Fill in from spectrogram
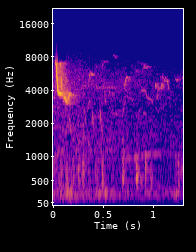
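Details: A common chiffchaff calling at Goldcliff, Newport Wetlands, on 11 April 2022, giving a single short, high, thin call note followed by a few faint soft notes against a quiet outdoor background.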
